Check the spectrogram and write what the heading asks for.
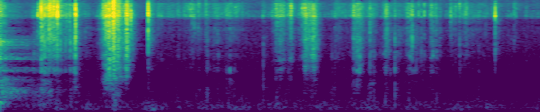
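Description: Faint crinkling of small plastic zip-lock bags of diamond painting drills being handled, a few brief rustles in the first second and a half.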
